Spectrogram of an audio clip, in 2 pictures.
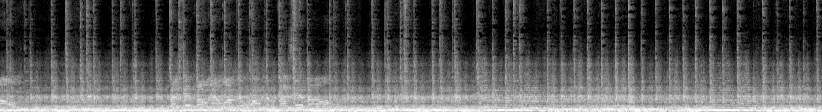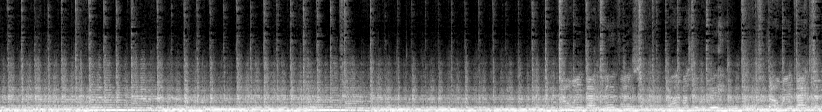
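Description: Homemade one-string slide instrument (a diddley bow with a can body) played with a slide: held low notes, plucked in a repeating blues riff, gliding up and down between pitches every few seconds.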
